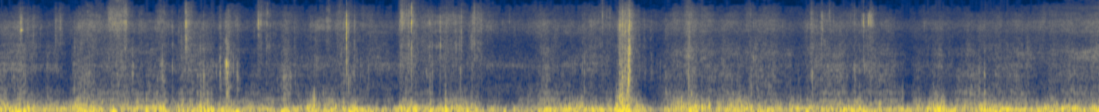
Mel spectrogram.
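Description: Hikers' footsteps on a dirt trail strewn with dry leaves, over a steady low rumble, with one louder knock about six seconds in.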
